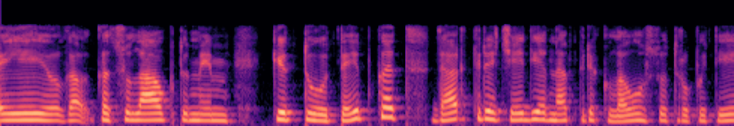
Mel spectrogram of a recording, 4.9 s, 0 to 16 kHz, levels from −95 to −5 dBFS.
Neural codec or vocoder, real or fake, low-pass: codec, 16 kHz, 8 kbps, FunCodec, trained on LibriTTS, 25 frames a second; fake; 7.2 kHz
